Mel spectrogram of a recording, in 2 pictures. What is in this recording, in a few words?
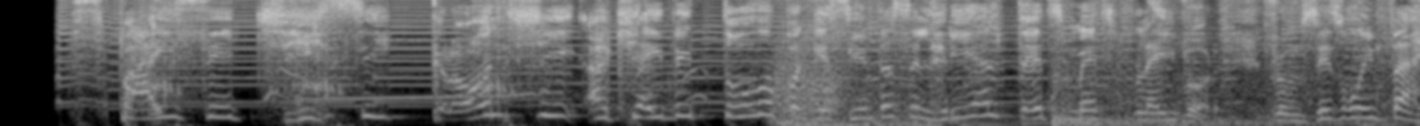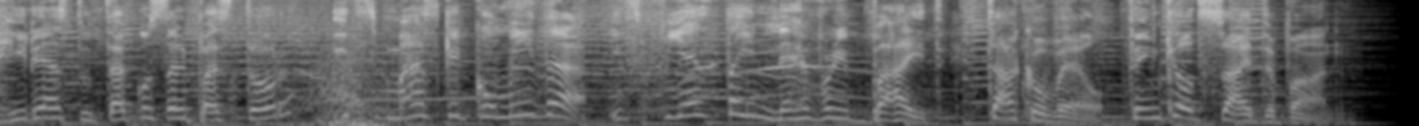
TEXMEX, hispanic voice overs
